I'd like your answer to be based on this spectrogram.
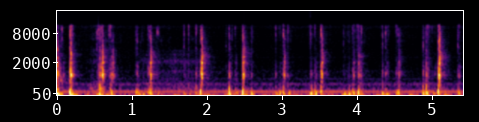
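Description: A blue hollow plastic PS4 video game case, held in both hands close to the microphone, is tapped and scratched with fingertips and nails. A quiet, uneven run of short, dry clicks and light scratches sounds over a steady low hum.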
